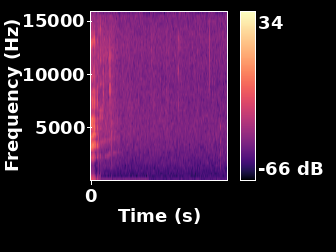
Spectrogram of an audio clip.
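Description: Near silence: room tone with a faint low hum that drops away about a second in, after the last breath of the narrator's sentence.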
